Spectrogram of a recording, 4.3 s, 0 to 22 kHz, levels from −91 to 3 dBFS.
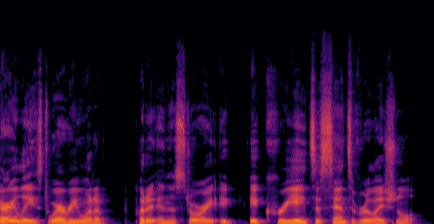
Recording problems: abrupt cut into speech; at the start

